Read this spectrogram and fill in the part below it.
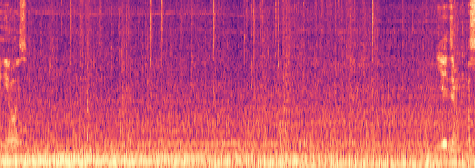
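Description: A car rolling along a road in Yakutia gives a steady low engine and tyre rumble that holds at even loudness throughout, with brief clunks from the rough surface.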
